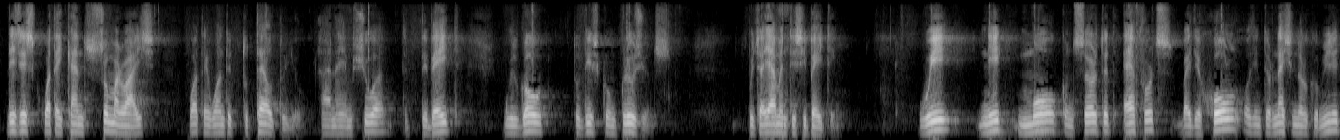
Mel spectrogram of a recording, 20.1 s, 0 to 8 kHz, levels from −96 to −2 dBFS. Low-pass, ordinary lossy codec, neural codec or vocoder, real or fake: 7.2 kHz; none; none; real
